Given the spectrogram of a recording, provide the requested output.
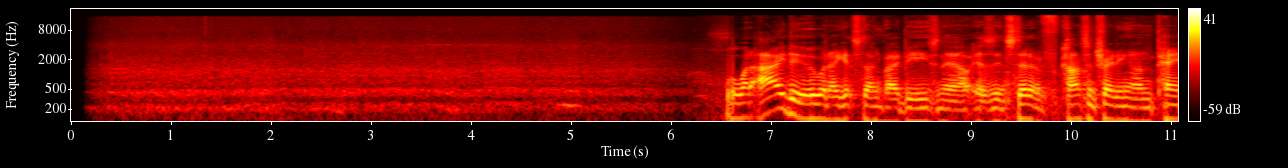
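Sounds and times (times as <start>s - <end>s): bees buzzing: 0.2s - 11.0s.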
